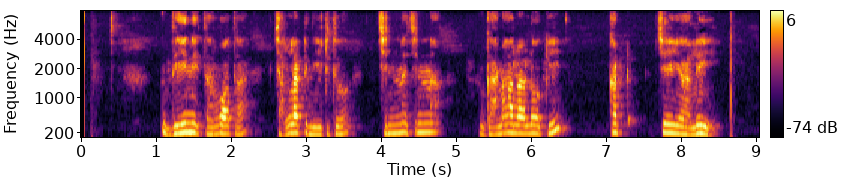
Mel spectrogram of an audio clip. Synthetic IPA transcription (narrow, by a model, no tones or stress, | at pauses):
d̪iːnit̪ɐɾuʋaːt̪ɐ | t͡ʃɐlːɐʈiniːʈit̪o̞ː | t͡ʃinːɐt͡ʃinːɐ | ɡɐnaːlɐlo̞ːki | kɐʈ | t͡ʃɛːjaːli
